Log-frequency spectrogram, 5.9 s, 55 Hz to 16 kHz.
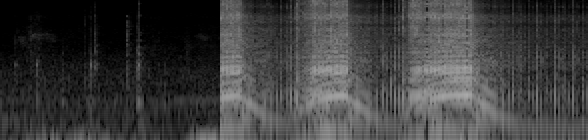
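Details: Fully stripped and rebuilt Saito FA-45 Special on a test stand, on 10% nitro fuel with its original old glow plug, after tuning. It fires from a quiet start and revs up and down cleanly in smooth swells, with even transitions: normal running.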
